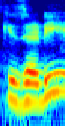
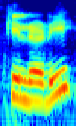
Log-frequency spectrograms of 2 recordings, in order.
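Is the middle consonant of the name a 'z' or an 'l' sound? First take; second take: z; l. First: The middle consonant is a 'z' sound. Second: The middle consonant is an 'l' sound. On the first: The speaker calls it wrong. "it's not pronounced as Kizadi" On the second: The speaker calls it right. "it's Kiladi"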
